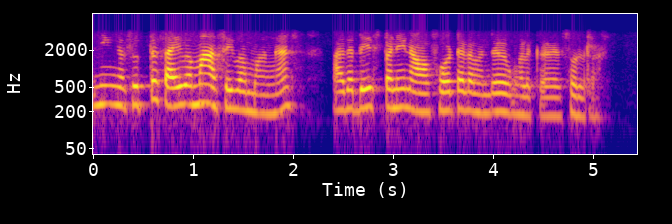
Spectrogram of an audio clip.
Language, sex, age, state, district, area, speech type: Tamil, female, 18-30, Tamil Nadu, Chengalpattu, urban, conversation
